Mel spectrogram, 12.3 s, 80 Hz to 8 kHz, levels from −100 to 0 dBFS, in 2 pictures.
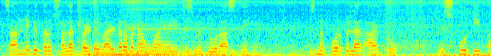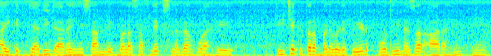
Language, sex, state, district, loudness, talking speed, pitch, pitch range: Hindi, male, Bihar, Araria, -28 LUFS, 200 wpm, 160 Hz, 150-175 Hz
